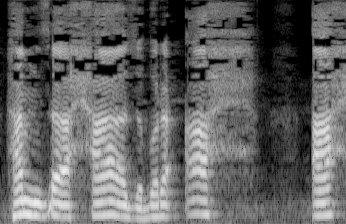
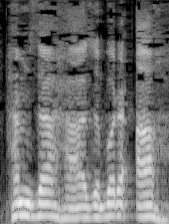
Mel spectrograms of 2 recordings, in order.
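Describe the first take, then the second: First: Slow recitation, 'আহ' ending in a thin stream of breath; thin airy ha. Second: Said in the usual way. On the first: Shown as a demonstration. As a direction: let thin air out on 'আহ'. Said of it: "চিকন একটা বাতাস বের করে". ('আহ' চিকন বাতাস বের করে ধীরে উচ্চারণ) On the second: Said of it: "আমরা স্বাভাবিকভাবে বলবো".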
